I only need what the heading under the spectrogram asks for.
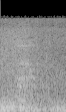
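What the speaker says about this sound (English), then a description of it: "The sound of thunder is the prelude to new life." Steady, dense rainfall with a low rumbling of thunder underneath, continuous and fairly loud throughout with no voices.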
